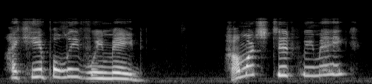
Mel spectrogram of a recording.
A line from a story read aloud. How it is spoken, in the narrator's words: squealed Megan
